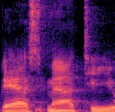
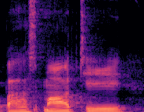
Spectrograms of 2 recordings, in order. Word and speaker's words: basmati: So the reason being is basmati rice, you can say whatever you want, basmati or basmati. I call it basmati rice because that's how Indians pronounce it with an accent, basmati, you know what I'm saying?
